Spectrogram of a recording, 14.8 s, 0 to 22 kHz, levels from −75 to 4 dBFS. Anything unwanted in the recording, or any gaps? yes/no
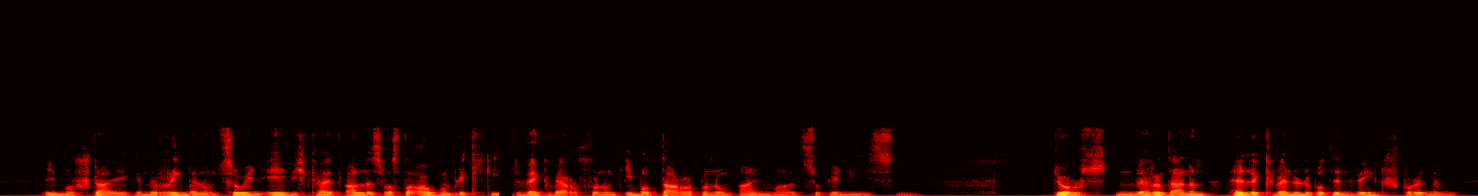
yes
